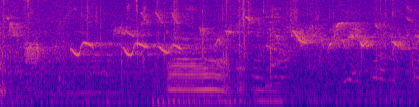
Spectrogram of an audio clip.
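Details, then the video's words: Cows on a cattle farm searching for green grass; one short moo in the middle, surrounded by several sharp whistled bird calls and light background noise. "cow mooing sound"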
